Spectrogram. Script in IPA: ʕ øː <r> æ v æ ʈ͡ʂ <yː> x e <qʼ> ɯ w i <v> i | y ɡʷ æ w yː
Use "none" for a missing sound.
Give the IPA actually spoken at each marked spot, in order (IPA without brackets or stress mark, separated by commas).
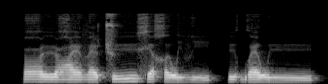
ʕ, yː, χ, v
